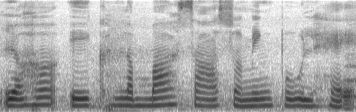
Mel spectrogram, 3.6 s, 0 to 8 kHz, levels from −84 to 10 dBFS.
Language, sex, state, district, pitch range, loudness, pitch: Hindi, female, Maharashtra, Mumbai Suburban, 170-185 Hz, -17 LUFS, 180 Hz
